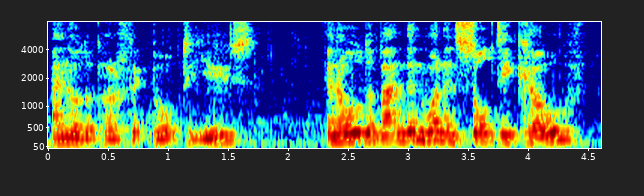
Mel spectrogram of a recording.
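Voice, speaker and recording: A man's voice: fairly high pitch, expressive, moderate pace, darkish tone, recorded from a distance, pitched above the performer's own voice, close to an everyday voice. A man voicing a knowledgeable, strong-willed teenage tavern girl in a storybook, telling pirate lore in an earnest, firm way. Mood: firm, determined. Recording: echoey room from off-mic, faint noise.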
